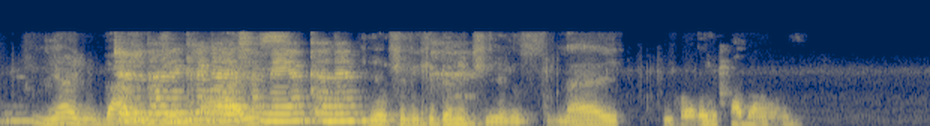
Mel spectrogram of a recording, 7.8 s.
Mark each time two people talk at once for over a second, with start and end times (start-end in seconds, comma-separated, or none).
0.9-2.4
